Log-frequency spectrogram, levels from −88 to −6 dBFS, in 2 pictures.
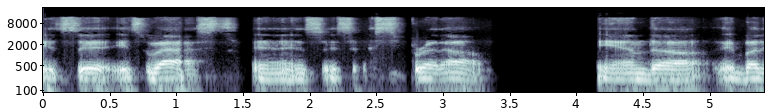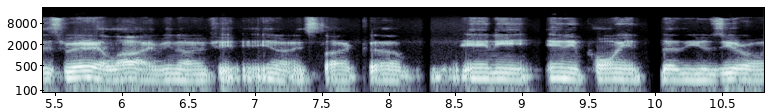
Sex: male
